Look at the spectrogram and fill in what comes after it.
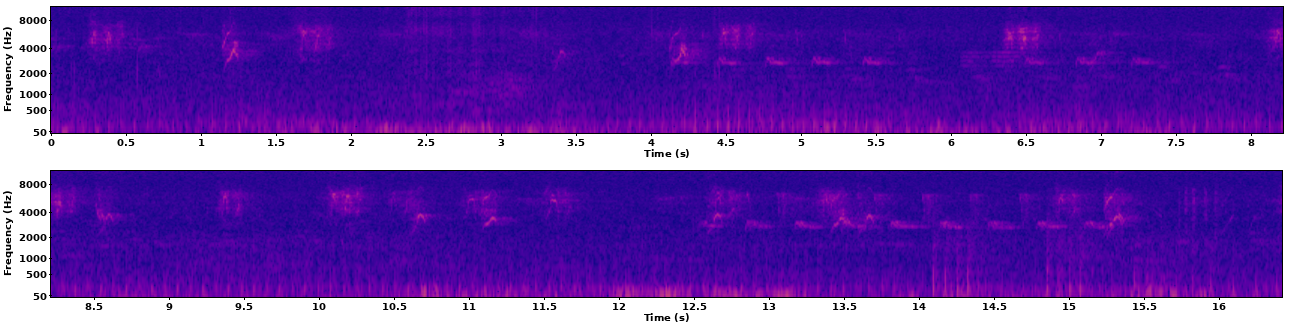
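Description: Small birds chirping: scattered short high calls and two runs of quick repeated notes, about four a second, a few seconds in and again near the end, over a low steady rumble.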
